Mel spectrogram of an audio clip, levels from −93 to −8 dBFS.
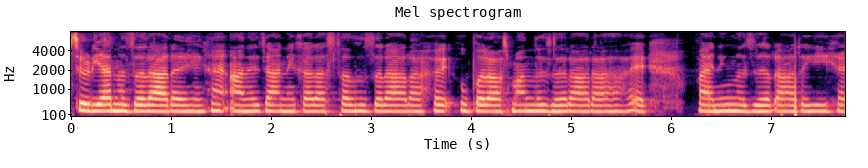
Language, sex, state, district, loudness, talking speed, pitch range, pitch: Hindi, female, Chandigarh, Chandigarh, -16 LUFS, 185 wpm, 220-225 Hz, 220 Hz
